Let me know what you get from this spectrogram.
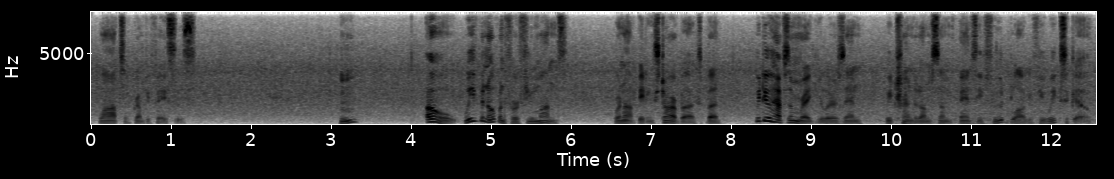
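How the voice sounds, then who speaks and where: A man with a low voice plays a friendly barista in an ASMR roleplay. His delivery is chatty and reassuring, with lively swings in pitch. Rain and hiss sit clearly behind him. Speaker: voice actor in an audio roleplay.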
